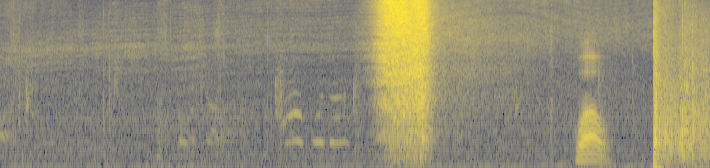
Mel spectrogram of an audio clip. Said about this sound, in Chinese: 那现在呢，来放一个比较小只的火箭炮，它也是火箭炮哦。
